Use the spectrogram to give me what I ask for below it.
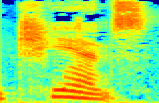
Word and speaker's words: chance: 后面的 chance 美音读成 chance，注意元音的变化。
